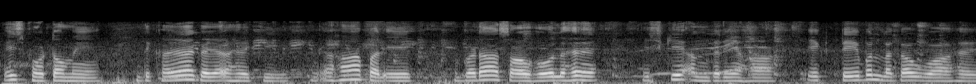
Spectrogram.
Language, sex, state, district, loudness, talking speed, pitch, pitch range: Hindi, male, Haryana, Charkhi Dadri, -16 LUFS, 135 wpm, 175 Hz, 165-190 Hz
